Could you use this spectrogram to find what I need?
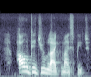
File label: Voice Acting es M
